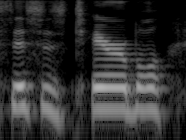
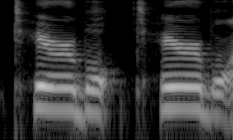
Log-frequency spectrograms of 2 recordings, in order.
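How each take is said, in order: First: Said in the usual way. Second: "terrible, terrible" said louder each time, in exasperation; loud exasperated "terrible"; louder repeat. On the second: Real, not acted. Ranting about the terrible book.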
